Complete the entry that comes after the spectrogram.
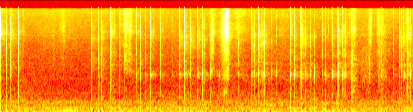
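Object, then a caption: Glossy cardboard book cover. Long red nails scratch and tap the glossy holographic cardboard cover of a small Cinderella children's book. Quiet, dry scraping runs throughout, broken by sharp, bright clicks and taps that cluster more densely toward the end.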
